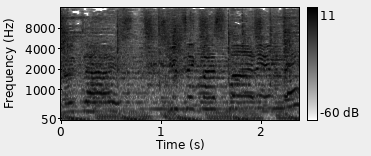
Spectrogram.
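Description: A woman singing a pop song into a microphone over a band backing with a steady low beat, her voice gliding and wavering on held notes.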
